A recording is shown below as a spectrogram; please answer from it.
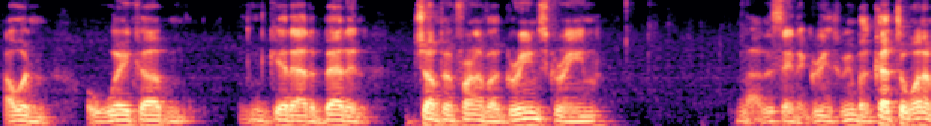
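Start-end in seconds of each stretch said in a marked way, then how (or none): none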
